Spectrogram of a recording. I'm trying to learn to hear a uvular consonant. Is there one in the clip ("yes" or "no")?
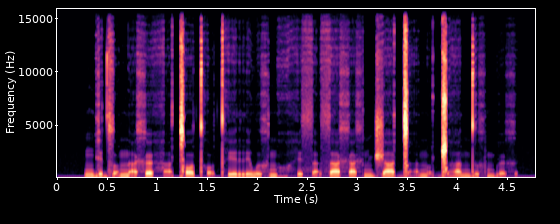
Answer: no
